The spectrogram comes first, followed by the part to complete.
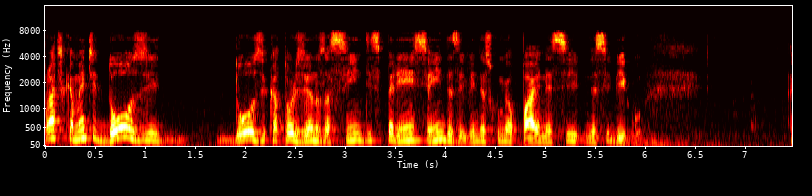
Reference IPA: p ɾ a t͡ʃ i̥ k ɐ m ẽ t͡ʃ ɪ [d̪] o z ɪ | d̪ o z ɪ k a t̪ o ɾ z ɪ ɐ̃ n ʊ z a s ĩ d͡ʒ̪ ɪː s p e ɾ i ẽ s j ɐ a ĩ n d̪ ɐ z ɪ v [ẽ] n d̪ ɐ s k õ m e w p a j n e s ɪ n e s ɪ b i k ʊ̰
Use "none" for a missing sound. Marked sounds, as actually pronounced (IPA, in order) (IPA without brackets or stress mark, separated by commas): d̪, ĩ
